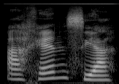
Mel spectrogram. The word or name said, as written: agencia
